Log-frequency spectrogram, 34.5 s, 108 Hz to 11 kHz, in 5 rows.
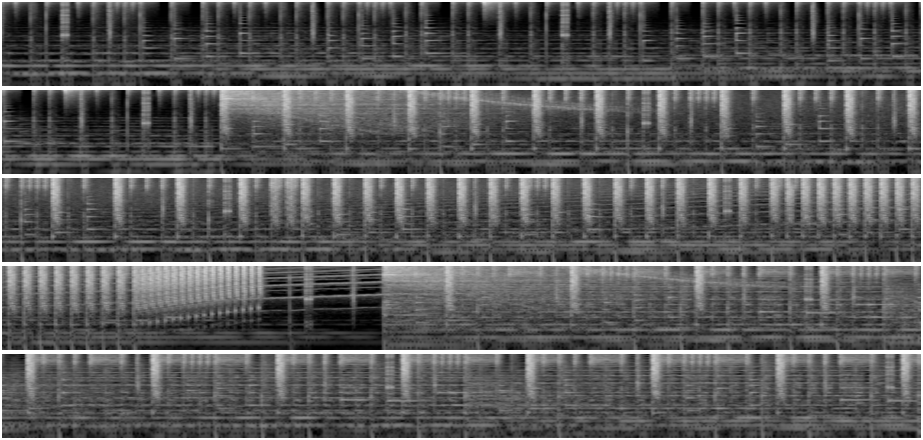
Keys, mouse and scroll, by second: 1.6 alt+scroll up 1, 3.0 alt+scroll up 1, 5.6 alt+click, 8.2 alt+shift+click, 9.9 ctrl+shift+a, 10.3 alt+scroll down 1, 10.5 space, 11.4 alt+click, 13.5 alt+scroll up 1, 15.0 alt+shift+click, 16.0 ctrl+shift+a, 16.4 alt+scroll down 1, 16.5 space, 18.6 alt+click, 22.4 alt+shift+click, 23.2 ctrl+shift+a, 23.5 alt+scroll down 1, 23.8 space, 24.8 alt+scroll down 1, 24.9 space.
